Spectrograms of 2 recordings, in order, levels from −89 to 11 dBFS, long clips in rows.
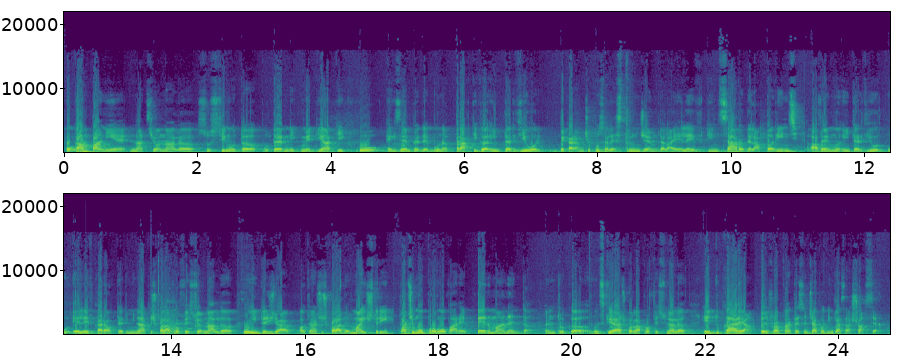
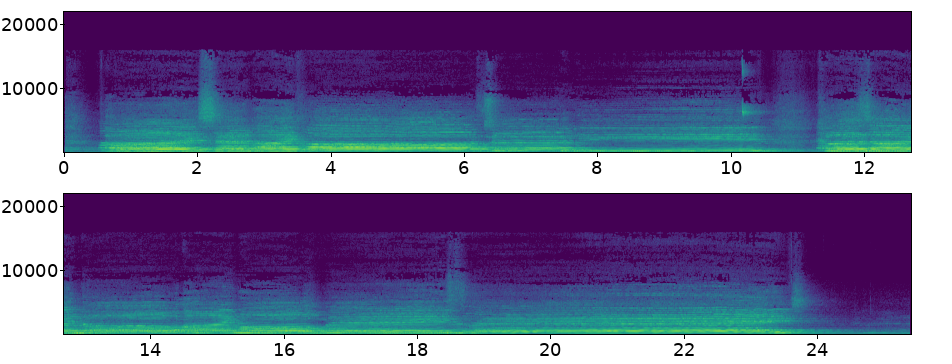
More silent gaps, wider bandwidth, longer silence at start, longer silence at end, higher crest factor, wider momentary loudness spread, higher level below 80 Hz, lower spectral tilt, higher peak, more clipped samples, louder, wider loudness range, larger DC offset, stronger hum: neither; first, 12.5 kHz vs 10 kHz; about the same, 0.05 s vs 0 s; about the same, 0 s vs 0.05 s; about the same, 12 dB vs 16 dB; second, 6 LU vs 12 LU; first, -44 dBFS vs -52 dBFS; about the same, -6.5 dB/octave vs -5.5 dB/octave; about the same, 0 dBFS vs 0 dBFS; neither; first, -12 LUFS vs -17 LUFS; second, 2 LU vs 9 LU; neither; neither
